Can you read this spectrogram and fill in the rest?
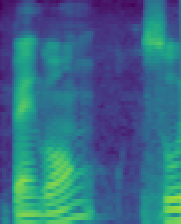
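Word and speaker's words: Pangong Tso: ये देखिए पैंगोंग लेक का, पैंगोंग सो लेक टी साइलेंट रहता है, इसका व्यू देखिए, बहुत ही खूबसूरत है, एक बार ज़रूर जाइएगा लद्दाख में।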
